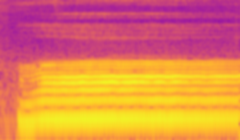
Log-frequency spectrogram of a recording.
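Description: A man's voice chanting one long, steady, unbroken low note, a held Om at the opening of a mantra recitation, beginning just after a short click.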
